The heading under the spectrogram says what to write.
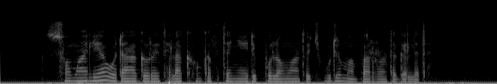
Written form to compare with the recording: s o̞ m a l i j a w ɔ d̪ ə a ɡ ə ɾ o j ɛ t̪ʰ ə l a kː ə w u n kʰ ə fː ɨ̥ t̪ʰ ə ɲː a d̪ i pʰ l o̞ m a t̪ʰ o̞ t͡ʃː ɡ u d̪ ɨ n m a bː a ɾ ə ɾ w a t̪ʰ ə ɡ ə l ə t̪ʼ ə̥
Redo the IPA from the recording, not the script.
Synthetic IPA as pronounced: s o̞ m a l i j a w ɔ d̪ ə a ɡ ə ɾ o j ɛ t̪ʰ ə l a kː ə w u n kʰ ə fː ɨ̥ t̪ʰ ə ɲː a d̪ i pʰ l o̞ m a t̪ʰ o̞ t͡ʃː b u d̪ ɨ n m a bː a ɾ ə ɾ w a t̪ʰ ə ɡ ə lː ə t̪ʼ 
